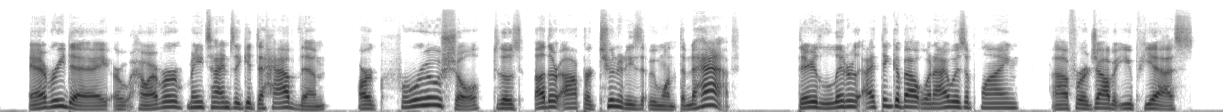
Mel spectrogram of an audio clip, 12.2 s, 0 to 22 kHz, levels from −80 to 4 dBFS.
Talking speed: 185 wpm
